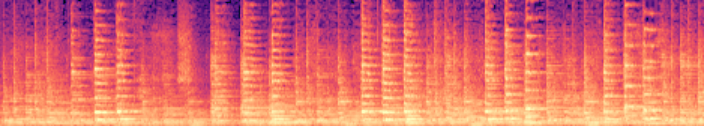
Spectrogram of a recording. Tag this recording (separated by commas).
Guitar, Music, Musical instrument, Mandolin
